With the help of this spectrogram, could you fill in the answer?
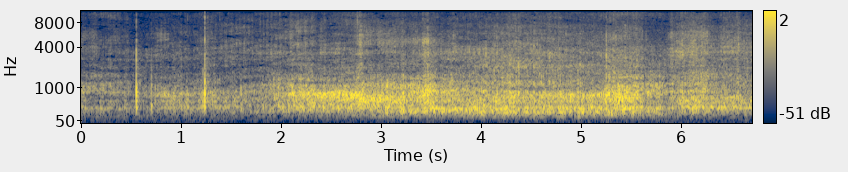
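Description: Long pointed pink nails on both hands tap twice on the top lid of a closed, flat, medium-size brown corrugated cardboard shipping box, which is hollow. The nails then scratch the lid in a steady, dense rasp centered in the midrange, with a bright hiss above it, swelling and easing over several seconds.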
